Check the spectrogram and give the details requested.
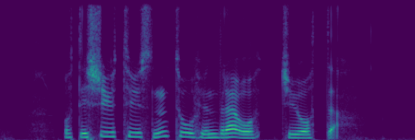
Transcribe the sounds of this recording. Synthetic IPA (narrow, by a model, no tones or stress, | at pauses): ʔɔt̪ɪʃʉːt̪ʰʉːsn̩t̪ʰuːhʉnd̪ɾəoːc͡çʉːəɔt̪ə̰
